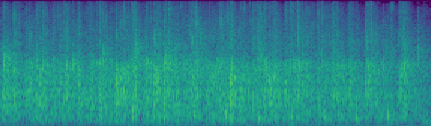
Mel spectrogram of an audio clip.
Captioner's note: applause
